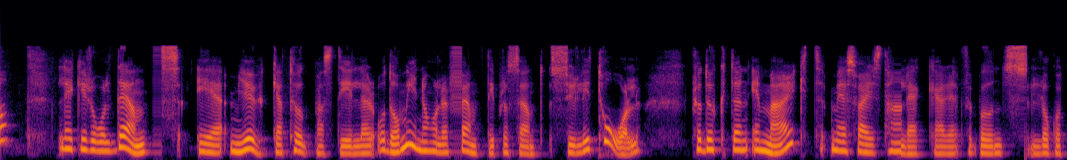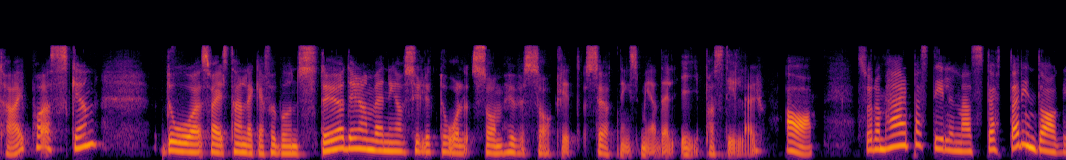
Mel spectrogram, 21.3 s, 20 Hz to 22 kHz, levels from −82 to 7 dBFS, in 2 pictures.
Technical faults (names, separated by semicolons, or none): concealed Bluetooth headset packet loss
